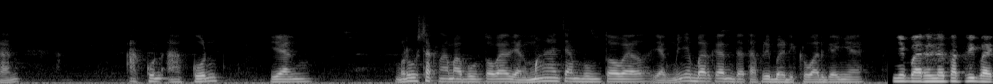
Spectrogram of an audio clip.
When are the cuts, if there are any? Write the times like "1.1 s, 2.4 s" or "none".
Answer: 8.7 s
